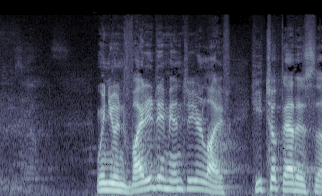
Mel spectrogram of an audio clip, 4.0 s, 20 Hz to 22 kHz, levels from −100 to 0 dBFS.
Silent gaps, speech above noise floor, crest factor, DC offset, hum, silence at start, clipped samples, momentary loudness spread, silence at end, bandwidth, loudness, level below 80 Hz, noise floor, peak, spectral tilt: none; 36 dB; 18 dB; under 0.1%; none; 0.35 s; under 0.1%; 11 LU; 0 s; 14 kHz; -20 LUFS; -50 dBFS; -55 dBFS; -4 dBFS; -6.5 dB/octave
